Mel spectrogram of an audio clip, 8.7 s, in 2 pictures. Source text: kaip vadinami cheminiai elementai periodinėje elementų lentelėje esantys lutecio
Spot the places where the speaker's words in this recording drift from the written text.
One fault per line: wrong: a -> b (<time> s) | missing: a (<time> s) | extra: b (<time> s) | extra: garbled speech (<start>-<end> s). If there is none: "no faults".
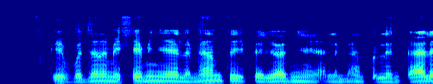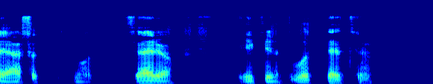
extra: nuo cerio iki (5.1 s)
